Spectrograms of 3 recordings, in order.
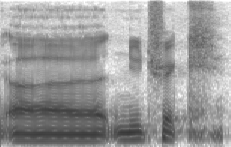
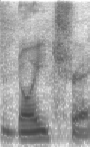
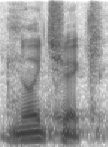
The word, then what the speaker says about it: Neutrik: So you mentioned on the site that you're using Nutric Connect. Is that how you say it? That's the way I really want to say it, but I think the proper pronunciation is Neutric. Neutric.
